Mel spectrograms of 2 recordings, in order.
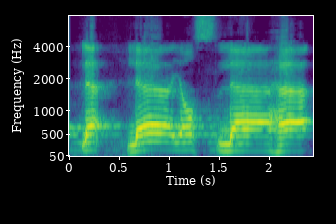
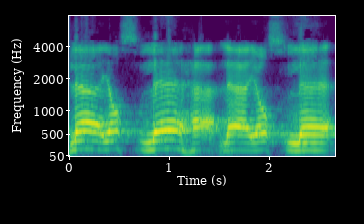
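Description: First: Slow يصلاها with a pure open "laa"; correct open lam. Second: Slow يصلاها with the لا leaning towards "leh"; wrong tilted alif. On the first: Tajweed teacher correcting, open ل vowel in يصلاها. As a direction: keep the alif of يصلاها open, never towards e. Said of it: "نحافظ على فتح اللام". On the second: Tajweed teacher imitating over-thinned, tilted alif in يصلاها. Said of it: "فيميل الألف". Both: Shown as a demonstration.

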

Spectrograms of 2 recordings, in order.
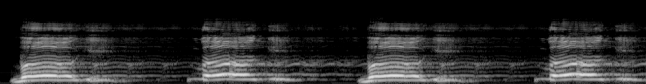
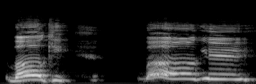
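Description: First: High, louder moaning crowd; стон и плач. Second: High wailing crowd cry; вопль толпы. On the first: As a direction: moan and weep the word. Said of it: "стонал и плакал народ". (стонущий плач народа) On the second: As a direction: wail it out, pleading. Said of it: "завопила толпа". (вопль толпы) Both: A narrator's reading.

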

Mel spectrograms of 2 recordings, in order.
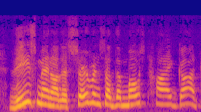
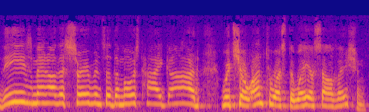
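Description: First: Higher, shrieking mock demon girl voice; shrill possessed girl. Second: Put-on much higher, shrieking demon-girl cry; shrill possessed girl. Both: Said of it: "freaky, shriekish, shrill intonation".

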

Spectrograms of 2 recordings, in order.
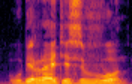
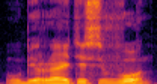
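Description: First: Slow, loud outburst; sudden exclamation. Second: Slow, even and tired; calm, weary. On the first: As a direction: throw him out all at once. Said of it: "воскликнул директор неожиданно". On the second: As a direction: say it like you're exhausted of him. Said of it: "достаточно спокойно и даже с оттенком какой-то усталости". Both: A narrator's reading.

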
